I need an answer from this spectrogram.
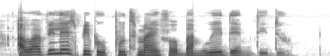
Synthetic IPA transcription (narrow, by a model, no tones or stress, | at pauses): awaviled͡ʒpipuputmãɪ̃ndfɔbãmwedɛ̃mdedu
